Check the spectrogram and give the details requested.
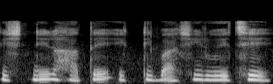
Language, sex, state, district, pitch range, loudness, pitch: Bengali, female, West Bengal, Cooch Behar, 205-225 Hz, -16 LUFS, 210 Hz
